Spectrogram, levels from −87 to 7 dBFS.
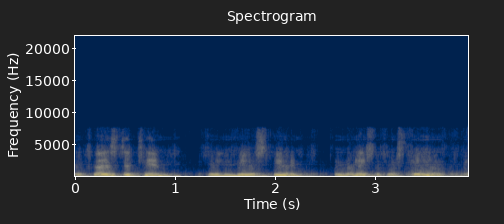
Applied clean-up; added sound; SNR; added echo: neural separator model SepFormer DNS4.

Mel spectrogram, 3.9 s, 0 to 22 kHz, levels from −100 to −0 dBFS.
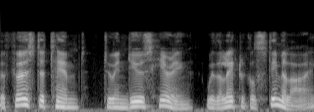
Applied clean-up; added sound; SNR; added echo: none; none; none; none.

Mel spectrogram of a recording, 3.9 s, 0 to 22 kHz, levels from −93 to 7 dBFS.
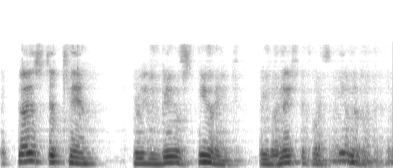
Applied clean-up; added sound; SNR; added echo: neural mask model DeepFilterNet 3.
